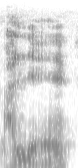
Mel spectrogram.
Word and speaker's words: 반례: 발례라고 읽어요. 발례. 이렇게, 발례. 이렇게 읽어요.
